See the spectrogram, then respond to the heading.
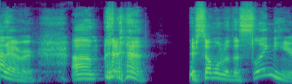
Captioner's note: clears Throat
